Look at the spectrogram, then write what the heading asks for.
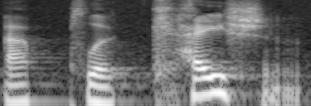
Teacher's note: emphasis on the third syllable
